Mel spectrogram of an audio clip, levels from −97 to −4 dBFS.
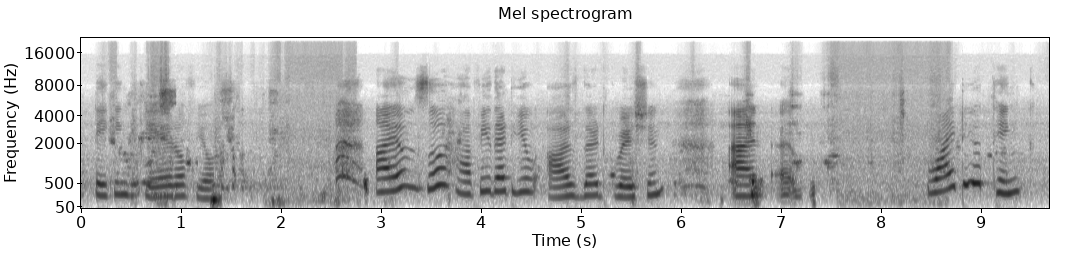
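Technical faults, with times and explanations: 0.00–0.67 s, 0.91–1.88 s, 2.78–7.51 s and 8.71–9.68 s, speech suppressed in double talk: the speech sinks, thins and breaks into pieces, dipping by around 10 dB in the first and last stretches and around 15 dB in the middle two. The likely cause is an echo canceller that could not tell this talker from loudspeaker echo while the far side spoke. Unlike an echo leak, nothing extra is added; the wanted speech itself is taken away.
0.44–0.74 s and 5.30–5.34 s, echo leak: a faint copy of speech trails the original by 215 ms, sitting about 10 dB below it, with the second instance only a brief scrap. This is likely loudspeaker sound that an echo canceller failed to remove and sent back down the line. It differs from double-talk suppression because an added delayed copy is heard rather than the speech itself being turned down.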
